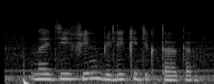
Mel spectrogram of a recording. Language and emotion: Russian, neutral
